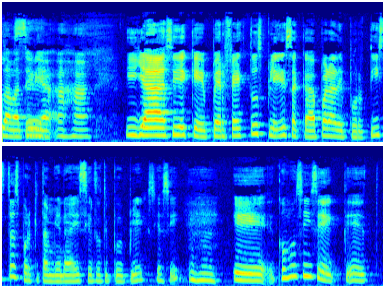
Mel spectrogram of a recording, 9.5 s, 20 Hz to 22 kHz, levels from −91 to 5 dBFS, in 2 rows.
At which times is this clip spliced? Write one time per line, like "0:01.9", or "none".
none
